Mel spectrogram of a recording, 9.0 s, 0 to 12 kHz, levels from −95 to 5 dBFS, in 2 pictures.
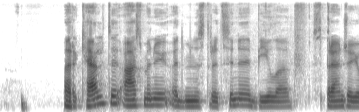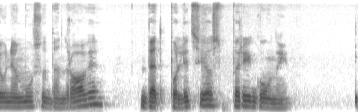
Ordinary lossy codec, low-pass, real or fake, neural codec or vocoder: MP3, 96 kbps; 10.8 kHz; real; none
